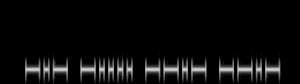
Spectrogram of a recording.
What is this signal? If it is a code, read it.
Morse code, heard as a keyed tone, about 25 wpm, 700 Hz. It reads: K6QQ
